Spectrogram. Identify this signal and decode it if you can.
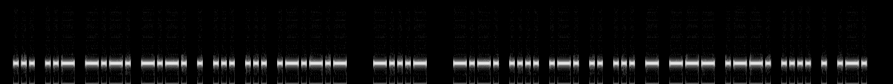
Morse code, heard as a keyed tone, about 30 wpm, 1000 Hz. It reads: SUCCESS. <BT> CHRISTOPHER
